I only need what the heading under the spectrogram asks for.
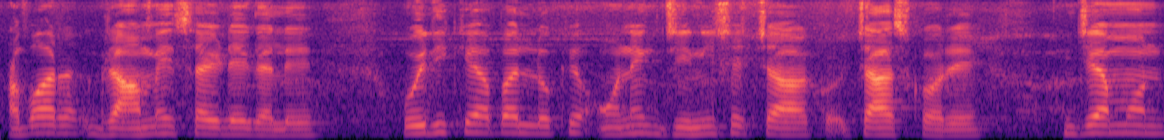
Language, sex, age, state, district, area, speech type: Bengali, male, 18-30, West Bengal, Paschim Bardhaman, urban, spontaneous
